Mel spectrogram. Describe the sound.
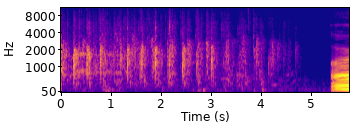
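A crowd applauds with dense, steady clapping for several seconds, tapering off to a brief silence before a voice abruptly starts speaking up close.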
